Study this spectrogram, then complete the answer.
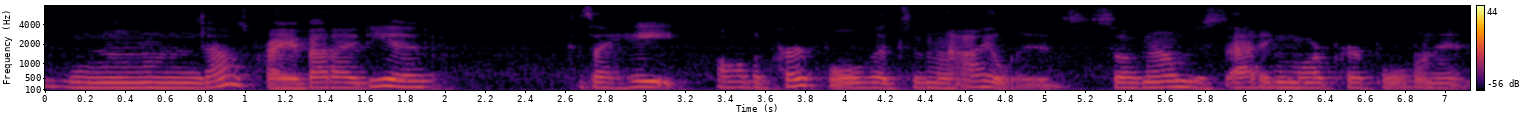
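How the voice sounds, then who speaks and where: Her tone dark and mellow, a woman speaks at a fairly quick pace and a fairly low pitch. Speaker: beauty and lifestyle vlogger. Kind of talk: casual chat. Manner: soft-spoken.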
